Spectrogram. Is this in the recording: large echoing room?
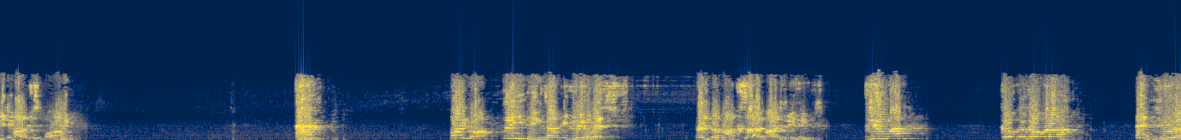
yes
